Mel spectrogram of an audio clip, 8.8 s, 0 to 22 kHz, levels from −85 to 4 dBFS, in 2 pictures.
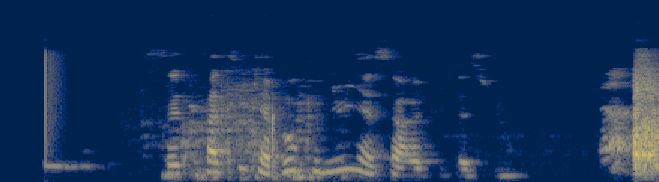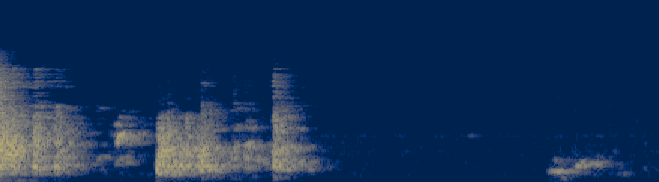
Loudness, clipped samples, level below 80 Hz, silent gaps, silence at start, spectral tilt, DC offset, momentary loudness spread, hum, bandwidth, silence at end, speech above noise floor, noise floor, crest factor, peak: -24 LUFS; under 0.1%; -70 dBFS; none; 0.3 s; -4.5 dB/octave; under 0.1%; 24 LU; none; 7.6 kHz; 0.4 s; 49 dB; -77 dBFS; 26 dB; 0 dBFS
